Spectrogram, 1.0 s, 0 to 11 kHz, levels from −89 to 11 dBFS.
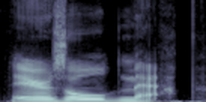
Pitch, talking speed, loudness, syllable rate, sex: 185 Hz, 175 wpm, -15 LUFS, 4.6 syllables/s, female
